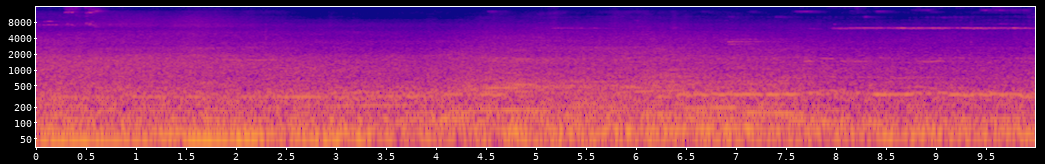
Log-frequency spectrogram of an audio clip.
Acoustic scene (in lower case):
street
